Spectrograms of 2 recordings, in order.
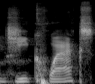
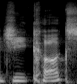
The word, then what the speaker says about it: GQuuuuuuX: I've tried to train myself to say G-Quacks so that I don't say G-Cucks.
